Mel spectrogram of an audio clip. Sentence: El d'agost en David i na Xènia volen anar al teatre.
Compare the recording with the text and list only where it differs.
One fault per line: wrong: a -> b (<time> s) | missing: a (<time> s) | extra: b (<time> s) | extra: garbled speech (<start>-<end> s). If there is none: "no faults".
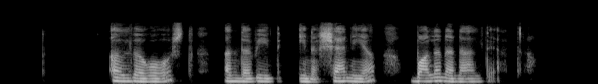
no faults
